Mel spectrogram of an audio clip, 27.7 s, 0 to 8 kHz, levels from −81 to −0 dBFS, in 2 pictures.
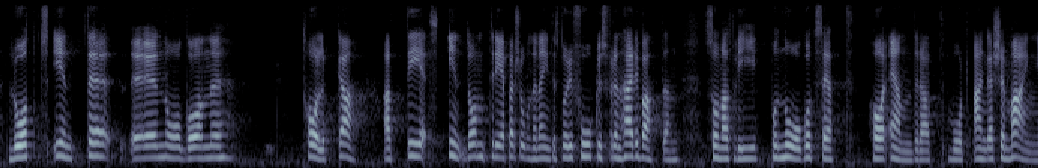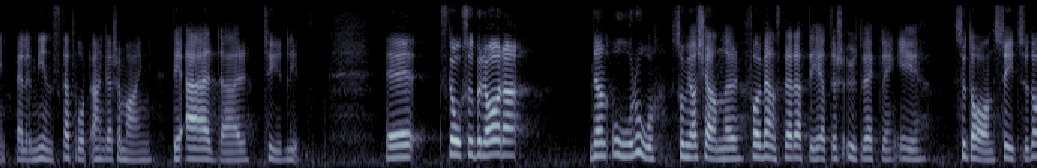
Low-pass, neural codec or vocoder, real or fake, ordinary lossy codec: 7.2 kHz; codec, 16 kHz, 0.8 kbps, ZipCodec; fake; none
